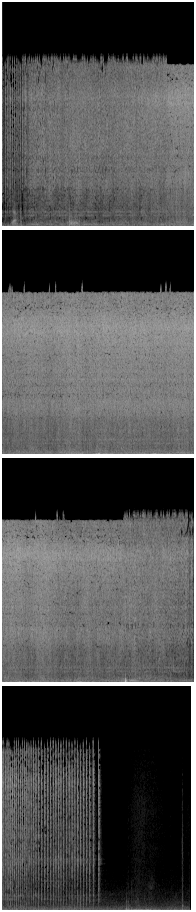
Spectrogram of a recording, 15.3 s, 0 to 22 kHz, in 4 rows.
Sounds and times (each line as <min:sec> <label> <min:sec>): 0:00.0 freewheel turning on a bicycle 0:13.5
